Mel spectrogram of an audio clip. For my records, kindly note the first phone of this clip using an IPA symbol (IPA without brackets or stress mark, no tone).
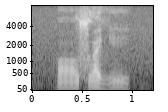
ɔː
